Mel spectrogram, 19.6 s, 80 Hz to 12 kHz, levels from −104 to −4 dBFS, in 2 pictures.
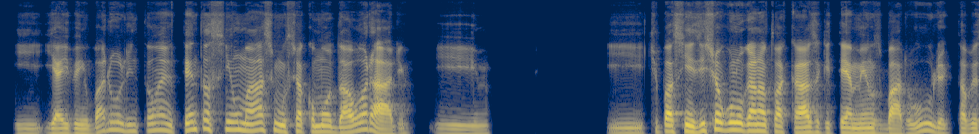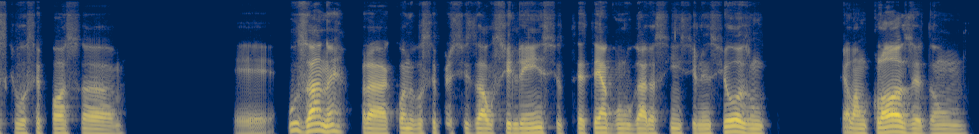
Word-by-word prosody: E 105 +1 -11
e 115 -1 0
aí 110 0 +1
vem 110 -1 -3
o - - -5
barulho 165 - -3
então, 160 +3 -5
eh, 170 -4 -2
tenta 195 +7 -1
assim 200 -1 -2
ao 190 - +1
máximo 175 -2 +1
se 155 - -1
acomodar 140 -3 +1
o - - -1
horário 105 - +2 0.2
e 100 -2 -8 1.2
E, 115 0 -8
tipo 135 - -5
assim, 150 +1 +5
existe 160 +6 +4
algum 185 -1 +6
lugar 165 -2 +6
na 160 -1 +6
tua 145 -3 0
casa 130 0 +3
que 120 -1 -8
tenha 120 0 +2
menos 115 -1 0
barulho 110 - -1
que - - -36
talvez 115 -1 -4
que - - -31
você 105 -1 -6
possa 110 0 -5 1.6
eh, - - -13
usar 170 0 +3
né 145 -1 0 0.2
pra 110 -3 +2
quando 110 +1 -4
você 110 -1 -8
precisar 115 0 -4
o 110 - -2
silêncio 115 +2 -4
você 110 - -4
tem 120 +3 0
algum 110 -1 -2
lugar 105 0 -1
assim 110 +1 -7
silencioso? 105 +1 0 0.8
Sei - - -6
lá, 110 - -1
um 105 - -3
closet 120 -5 +5
ou 105 - -6
um 100 -1 -8
115 Hz, 170 wpm, -23 LUFS, 105-150 Hz, 1.6 s, algum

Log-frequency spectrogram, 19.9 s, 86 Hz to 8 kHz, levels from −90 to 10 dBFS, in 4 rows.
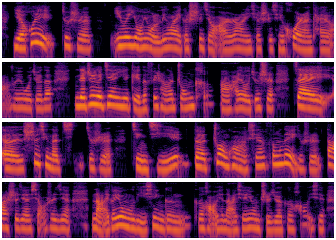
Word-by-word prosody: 也 210 -3 +4
会 280 +2 +1
就 230 - -2
是 190 -4 -4 0.3
因 225 +4 +1
为 235 0 +6
拥 215 -3 +2
有 205 -3 0
了 160 -1 -1
另 195 +4 -2
外 200 -2 +1
一 175 - -3
个 185 +2 -5
视 205 - -3
角， 175 -2 -4
而 165 +1 -2
让 185 -1 -3
一 - - -4
些 180 +1 -8
事 185 0 -6
情 180 -2 -7
豁 195 - +1
然 165 -2 -1
开 170 0 -5
朗。 175 - -8
所 205 -1 -7
以 205 - -4
我 195 -1 -2
觉 190 +1 -4
得， 205 +1 0 0.3
你 230 - -3
的 230 0 +8
这 265 +3 +4
个 250 -2 +9
建 235 -1 +3
议 215 -1 +2
给 185 -5 -1
得 180 - -2
非 225 +4 -2
常 205 -4 -5
地 195 - -1
中 205 +2 -3
肯。 - - -8 0.2
啊， 175 -1 -1
还 190 +1 -3
有 185 -3 +1
就 195 +3 -3
是， 195 -2 -1 0.3
在， 195 -6 +7 0.2
呃， 180 -2 +4
事 280 - +1
情 250 -4 0
的 180 -2 +2
起 175 - -3
就 200 -2 -5
是 175 -3 -4 0.2
紧 185 -4 +1
急 185 +10 0
的 220 -3 +5
状 255 +7 +3
况 205 -7 -1
先 230 +6 -2
分 260 +4 0
类， 275 -3 +4
就 180 - -7
是 165 -1 -6
大 235 -5 +4
事 195 0 -3
件、 185 -1 -2
小 185 - -4
事 190 -1 -4
件， 180 -2 -3 0.3
哪 190 -5 +3
一 - - -1
个 205 - +1
用 230 -4 +5
理 170 -4 -3
性 190 +3 -2
更 180 +3 -5
更 200 -3 -4
好 - - -1
一 - - -4
些， 185 - -5
哪 165 -2 -1
一 - - -4
些 190 +3 -3
用 200 -2 -2
直 165 -2 -5
觉 165 0 -3
更 180 +1 -8
好 255 +6 -10
一 - - -9
些。 180 -2 -8
195 Hz, 280 characters per minute, -24 LUFS, 180-220 Hz, 0.3 s, 个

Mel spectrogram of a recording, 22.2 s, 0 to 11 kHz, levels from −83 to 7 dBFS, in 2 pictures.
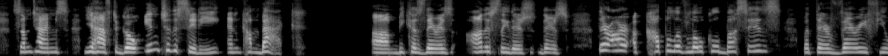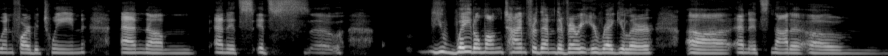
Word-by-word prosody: Sometimes 260 -2 0 0.2
you 270 +1 +4
have 260 -3 +6
to 275 - -3
go 240 +2 +7
into 360 +2 +1
the 340 -1 -1
city 230 -1 -1
and 240 -1 -3
come 245 -3 -4
back, 280 +3 0 0.8
um, 220 -2 +4
because 240 -2 -2
there 230 -2 +5
is 225 0 -2 0.2
Honestly, 265 -1 +1
there's 220 +1 -3
there's 220 -2 -4 0.4
there 355 +1 +4
are 335 0 +3
a 270 - -2
couple 305 +2 -1
of 300 -4 +1
local 275 +3 0
buses, 300 +4 -6 0.3
but, 235 -1 -6
they're 235 -3 0
very 250 +5 -2
few 245 0 -9
and 225 -1 -7
far 215 -1 -1
between, 215 +2 -6 0.4
and, 225 -1 +4
um 200 -2 -5 0.2
and 230 -2 0
it's 210 -3 -4
it's, 220 -1 -6
uh, 215 -3 -15 1.1
you 260 0 +1
wait 260 +5 +7
a - - +7
long 240 0 0
time 245 +1 +1
for 255 +2 0
them, 240 -1 +1
they're 225 -1 +1
very 230 +1 +2
irregular, 210 -2 +1 0.4
uh, 195 -3 +1
and 230 -1 -1
it's 210 +1 -7
not 210 -2 -1
a, 200 -1 -2
um, 190 -3 -7
230 Hz, 145 wpm, -23 LUFS, 210-255 Hz, 1.1 s, go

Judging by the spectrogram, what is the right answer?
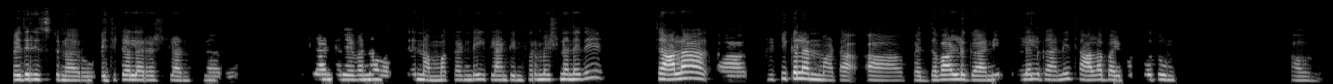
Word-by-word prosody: బెదిరిస్తున్నారు, 220 -4 +1
డిజిటల్ 215 +2 0
అరెస్ట్‌లంటున్నారు, 190 -2 -7 0.7
ఇట్లాంటివేమైనా 225 - +1
వస్తే 230 +3 -18
నమ్మకండి. 205 +2 -3
ఇట్లాంటి 210 -1 -4
ఇన్ఫర్మేషన్ 225 +3 0
అనేది 250 +6 0 0.7
చాలా 245 +3 +9 0.4
ఆహ్, 195 0 -2 0.2
క్రిటికల్ 265 +5 +3
అన్నమాట. 210 -5 0 0.3
ఆహ్, 190 -1 -5
పెద్దవాళ్ళు 225 +5 +3
గాని, 205 +2 0 0.2
పిల్లలు 235 +1 -2
గాని 220 +3 -2
చాలా 210 +1 +2
భయపడిపోతుం 215 +2 -3 1.2
అవును. 185 -3 -11
215 Hz, 95 wpm, -21 LUFS, 200-230 Hz, 1.2 s, చాలా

